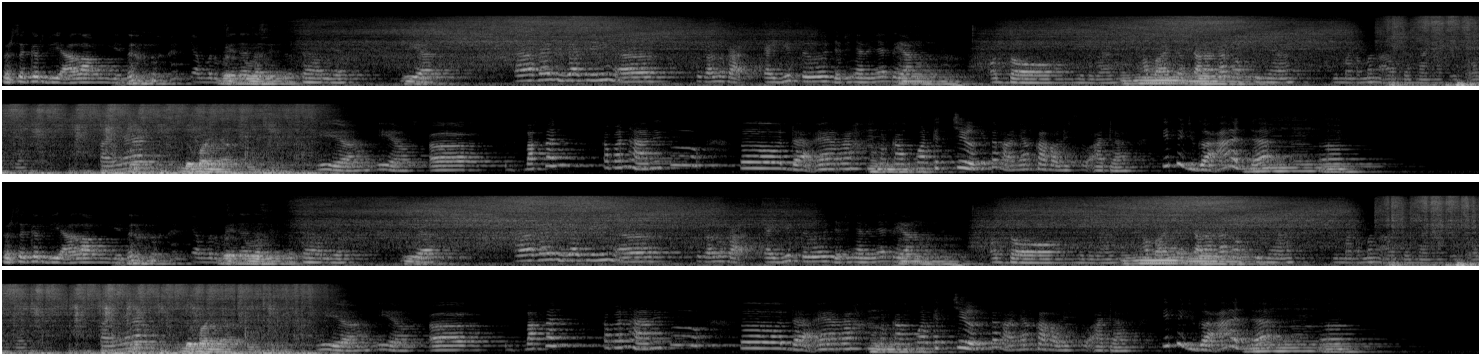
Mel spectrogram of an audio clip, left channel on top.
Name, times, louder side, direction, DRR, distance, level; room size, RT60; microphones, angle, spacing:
voice 1, 0.0-1.6 1.9-4.3 5.1-6.5 6.9-9.4 9.9-12.9 13.3-15.0 15.7-16.4 17.9-19.5 19.8-20.4 20.8-26.0 26.4-27.5 27.9-28.2, equal, 10° left, 3 dB, 0.3 m, -34 dB
voice 2, 1.2-1.6 2.1-2.8 4.0-4.2 8.9-9.5 11.2-12.6 16.0-17.7 23.4-24.0 27.2-28.2, equal, 50° left, -4 dB, 1.2 m, -30 dB
sound 1, 2.8-18.2, right 1 dB, 35° right, 1.3 m, -35 dB
9.7 x 5.2 x 2.4 m, 1.1 s
head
